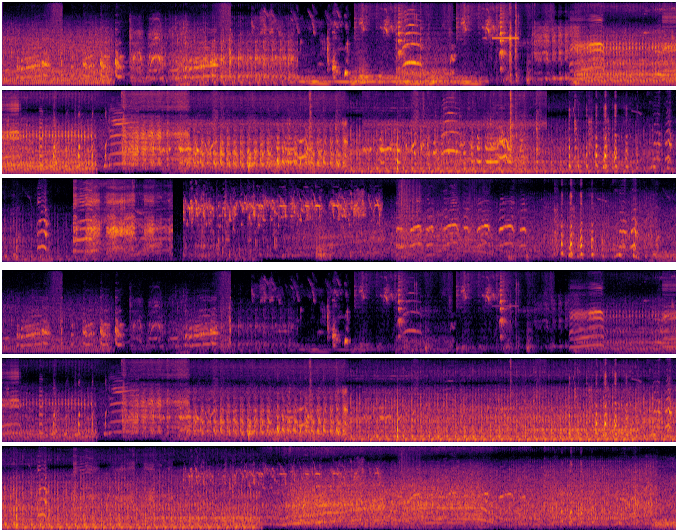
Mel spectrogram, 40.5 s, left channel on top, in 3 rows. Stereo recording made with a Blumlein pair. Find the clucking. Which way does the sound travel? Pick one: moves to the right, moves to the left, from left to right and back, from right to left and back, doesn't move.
from left to right and back.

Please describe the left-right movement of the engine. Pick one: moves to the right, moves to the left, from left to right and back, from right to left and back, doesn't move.
moves to the right.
